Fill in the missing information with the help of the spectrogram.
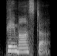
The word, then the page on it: paymaster: Indian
